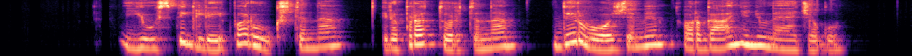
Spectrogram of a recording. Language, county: Lithuanian, Kaunas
